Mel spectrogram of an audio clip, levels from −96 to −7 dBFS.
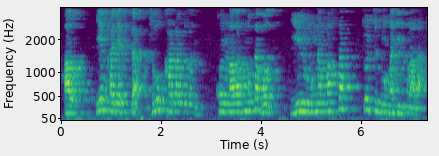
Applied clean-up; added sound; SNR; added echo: classical method WPE with log-MMSE.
